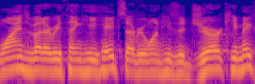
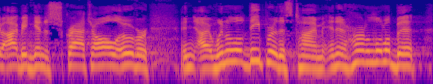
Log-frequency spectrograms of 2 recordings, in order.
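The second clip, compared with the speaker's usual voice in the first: higher, louder, eager storytelling as Eustace; excited retelling; 6 semitones higher, 4 dB louder than usual. Retold or imitated. Preacher voicing Eustace, higher and louder with wonder. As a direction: Eustace marvels as his scales fall off. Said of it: "So he said".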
